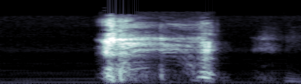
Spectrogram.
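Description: A single loud, harsh cough bursts out, with a short second push at the end, followed by a faint little rustle and then silence.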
